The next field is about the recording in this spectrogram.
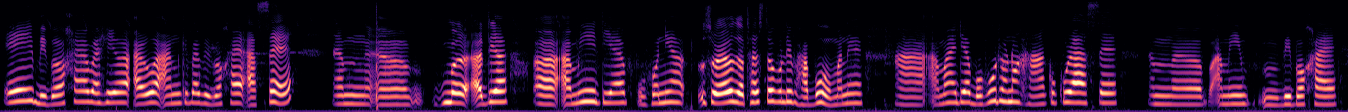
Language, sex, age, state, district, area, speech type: Assamese, female, 60+, Assam, Dibrugarh, rural, spontaneous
